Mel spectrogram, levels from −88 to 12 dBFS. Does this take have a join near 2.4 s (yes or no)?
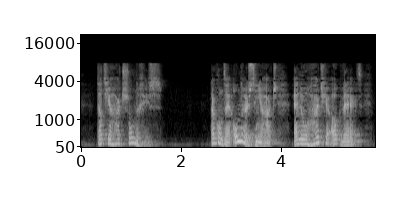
yes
